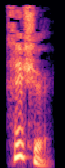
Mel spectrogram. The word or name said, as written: fissure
